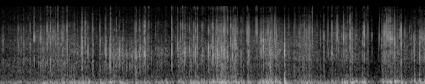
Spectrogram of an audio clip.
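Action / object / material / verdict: scrape / latex-coated knit work gloves / latex rubber / none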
